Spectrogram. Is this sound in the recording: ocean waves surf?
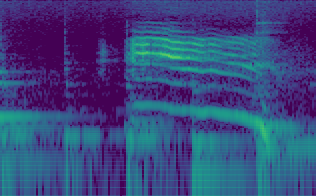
no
